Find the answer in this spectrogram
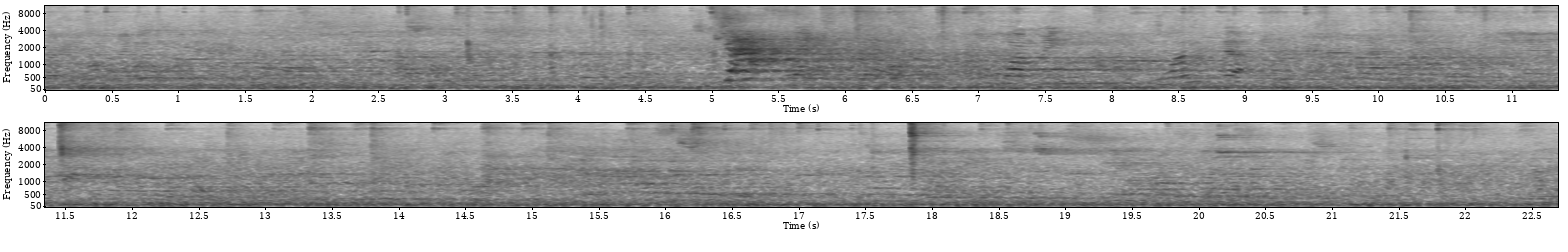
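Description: Table tennis hall ambience: a steady low hum and background voices, with scattered sharp clicks of ping-pong balls hitting paddles and tables, the loudest about five seconds in.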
